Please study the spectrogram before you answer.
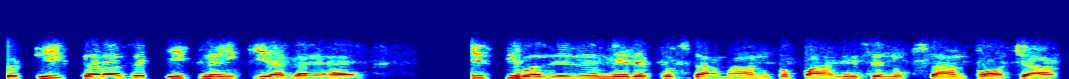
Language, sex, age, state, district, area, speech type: Urdu, male, 45-60, Maharashtra, Nashik, urban, conversation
